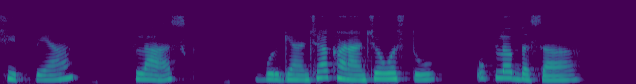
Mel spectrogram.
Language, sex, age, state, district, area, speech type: Goan Konkani, female, 18-30, Goa, Murmgao, rural, read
